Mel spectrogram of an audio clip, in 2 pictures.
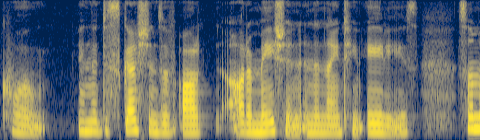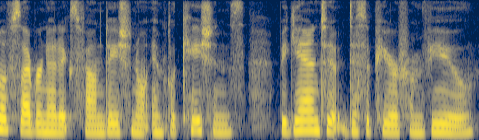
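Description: A woman with a fairly low voice reads her own writing aloud as an ASMR read-along. Her delivery is soft, unhurried and intimate. Breaths and small lip sounds come through in a close recording made in a quiet room. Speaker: writer reading own newsletter aloud.

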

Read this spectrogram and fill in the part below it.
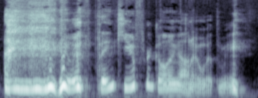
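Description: A woman's voice: on the high side, slow, vocal fry, warm tone, slightly rough. A woman co-hosting a podcast in casual chat, with a playful, wry way of talking. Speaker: podcast co-host.

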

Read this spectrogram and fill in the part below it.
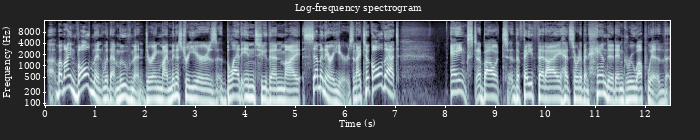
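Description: An American man in middle age delivers a reflective podcast monologue as its host. His voice is bright and clear-cut, recorded dry and close. He explains things in measured phrases, his pitch moving in a lively way. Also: no room sound.

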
